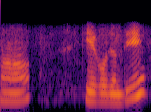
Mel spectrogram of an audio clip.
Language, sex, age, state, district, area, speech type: Odia, female, 45-60, Odisha, Angul, rural, conversation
